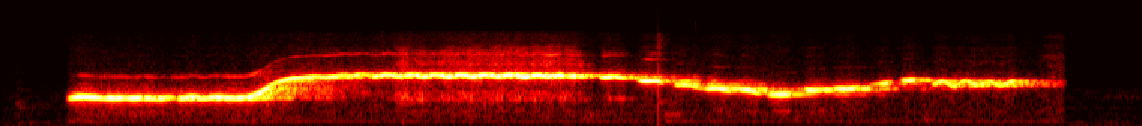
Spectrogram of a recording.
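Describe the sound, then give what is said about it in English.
A strong solo human whistle by a virtuoso whistler in a full operatic style: long sustained notes joined by smooth upward and downward slides, ending on a slightly wavering held tone, with no voices. “There's all sorts of techniques of whistling. Mine is more of a full operatic style where it's...”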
